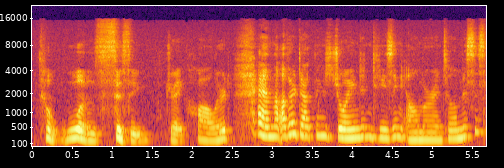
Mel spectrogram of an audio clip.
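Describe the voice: The speaker delivers a plain reading aloud.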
